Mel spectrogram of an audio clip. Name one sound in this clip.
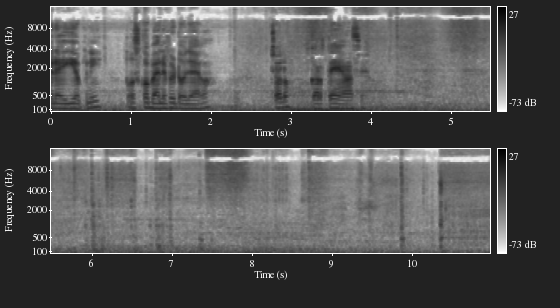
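A car engine hums with a steady low road rumble from inside the car.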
